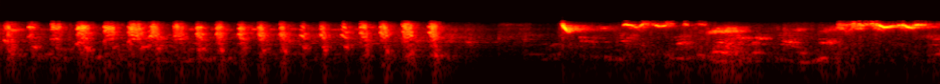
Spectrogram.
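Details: Chestnut-bellied seed finch, a curió perched free on a hand, sings a run of about twenty rapid buzzy notes, then pauses before varied whistled and twittering phrases.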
